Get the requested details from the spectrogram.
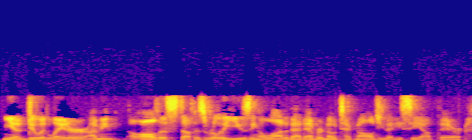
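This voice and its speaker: A man co-hosting a casual tech news chat, easygoing with quick interjections. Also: lowish voice, level tone, muffled recording.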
